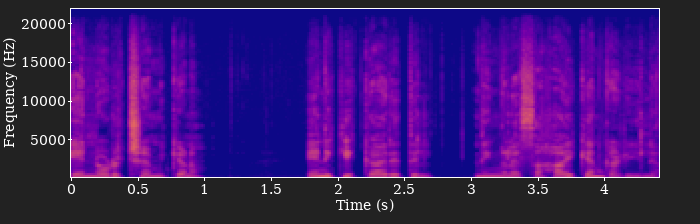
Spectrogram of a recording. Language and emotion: Malayalam, sad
